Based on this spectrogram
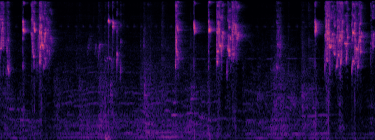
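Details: A pastel gray lovebird chirps in the morning, giving repeated bursts of harsh, buzzy high chirps with short pauses between them throughout.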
